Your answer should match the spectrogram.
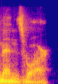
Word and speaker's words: Menswar: So he changed it to what it actually sounded like, or how people attempted to pronounce it, which was just Menswar.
